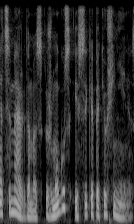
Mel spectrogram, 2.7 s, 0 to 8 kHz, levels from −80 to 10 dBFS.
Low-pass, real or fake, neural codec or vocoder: 7.2 kHz; real; none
